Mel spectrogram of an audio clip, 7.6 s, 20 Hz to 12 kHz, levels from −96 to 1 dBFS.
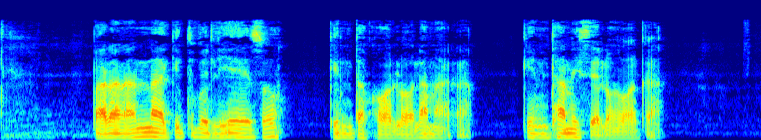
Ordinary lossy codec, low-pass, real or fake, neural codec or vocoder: MP3, 64 kbps; 7.2 kHz; fake; codec, 16 kHz, 8 kbps, FreqCodec, larger model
